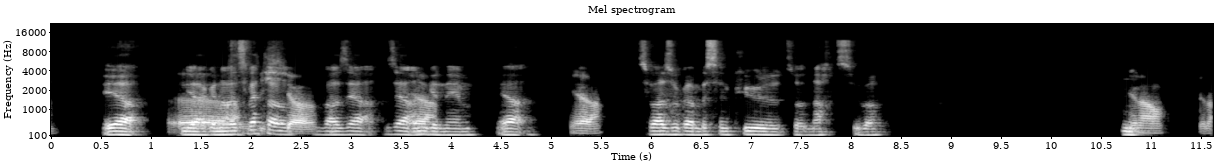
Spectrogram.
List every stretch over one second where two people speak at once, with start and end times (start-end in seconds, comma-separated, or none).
1.2-2.7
